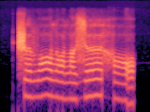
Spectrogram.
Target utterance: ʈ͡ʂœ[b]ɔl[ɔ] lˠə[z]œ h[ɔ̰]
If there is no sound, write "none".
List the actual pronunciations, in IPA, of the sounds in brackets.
β, ɔ, z, ɔ

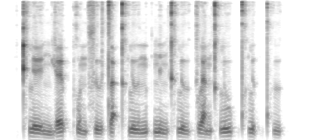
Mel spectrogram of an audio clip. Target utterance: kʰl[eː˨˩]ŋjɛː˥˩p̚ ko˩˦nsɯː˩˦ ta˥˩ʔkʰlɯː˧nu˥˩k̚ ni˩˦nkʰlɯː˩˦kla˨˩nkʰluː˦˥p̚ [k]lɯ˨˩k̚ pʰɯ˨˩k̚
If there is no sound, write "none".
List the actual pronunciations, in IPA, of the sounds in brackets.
eː˨˩, kʰ

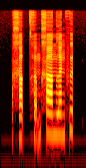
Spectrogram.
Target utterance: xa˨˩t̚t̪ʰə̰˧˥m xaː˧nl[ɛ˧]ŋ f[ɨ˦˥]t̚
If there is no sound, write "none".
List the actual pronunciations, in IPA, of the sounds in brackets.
ɛ˧, ɨ˦˥

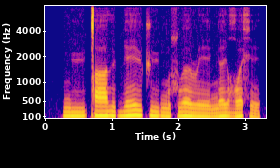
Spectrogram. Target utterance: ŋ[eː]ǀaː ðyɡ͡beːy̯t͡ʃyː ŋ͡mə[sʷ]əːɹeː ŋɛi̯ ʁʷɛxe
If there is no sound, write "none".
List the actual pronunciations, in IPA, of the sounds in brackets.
yː, sʷ

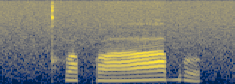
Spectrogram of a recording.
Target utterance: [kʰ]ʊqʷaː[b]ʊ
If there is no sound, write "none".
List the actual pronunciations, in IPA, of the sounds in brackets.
kʰ, b

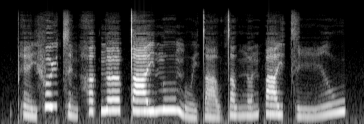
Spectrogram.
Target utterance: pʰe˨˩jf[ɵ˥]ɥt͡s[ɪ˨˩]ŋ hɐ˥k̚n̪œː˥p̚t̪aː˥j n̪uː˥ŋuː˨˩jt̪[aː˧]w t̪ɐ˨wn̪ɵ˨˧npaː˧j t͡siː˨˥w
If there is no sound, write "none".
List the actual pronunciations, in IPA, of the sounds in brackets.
ɵ˥, ɪ˨˩, aː˨˩

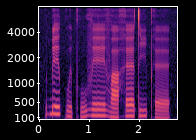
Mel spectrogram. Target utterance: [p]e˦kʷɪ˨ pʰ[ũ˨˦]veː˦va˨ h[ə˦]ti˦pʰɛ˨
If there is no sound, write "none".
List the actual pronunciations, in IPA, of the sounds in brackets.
ɓ, u˨˦, ɛ˦

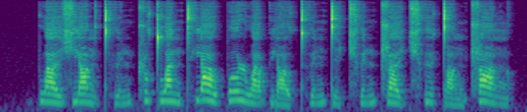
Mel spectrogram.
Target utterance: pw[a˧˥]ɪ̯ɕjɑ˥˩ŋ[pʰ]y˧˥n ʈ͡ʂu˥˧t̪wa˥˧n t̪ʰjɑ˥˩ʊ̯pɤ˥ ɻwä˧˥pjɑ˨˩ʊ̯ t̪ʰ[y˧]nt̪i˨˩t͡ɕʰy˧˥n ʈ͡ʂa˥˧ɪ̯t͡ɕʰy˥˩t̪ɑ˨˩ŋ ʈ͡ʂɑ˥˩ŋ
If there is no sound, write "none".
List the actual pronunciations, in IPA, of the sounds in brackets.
a˥˧, t̪ʰ, y˧˥

